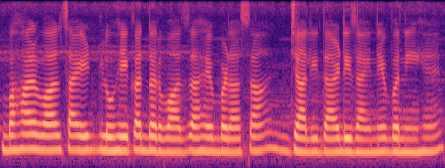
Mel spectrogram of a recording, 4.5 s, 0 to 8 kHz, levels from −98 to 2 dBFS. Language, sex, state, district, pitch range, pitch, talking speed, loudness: Hindi, female, Uttar Pradesh, Lucknow, 200-220 Hz, 210 Hz, 175 wpm, -16 LUFS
